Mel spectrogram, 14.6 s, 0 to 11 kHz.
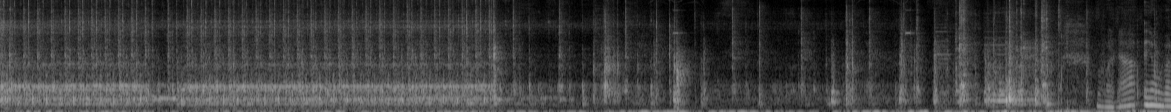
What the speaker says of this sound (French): Et après, je fais ma petite couture à 1 cm.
